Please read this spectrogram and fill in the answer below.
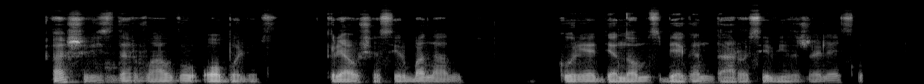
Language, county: Lithuanian, Klaipėda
